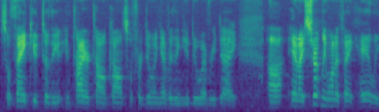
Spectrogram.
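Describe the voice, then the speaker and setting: A loud voice with a bright, sharp tone races along at a very fast pace on a very clean recording with a silent background. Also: man. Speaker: town council chairman. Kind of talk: ceremonial speech. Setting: outdoor community event.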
